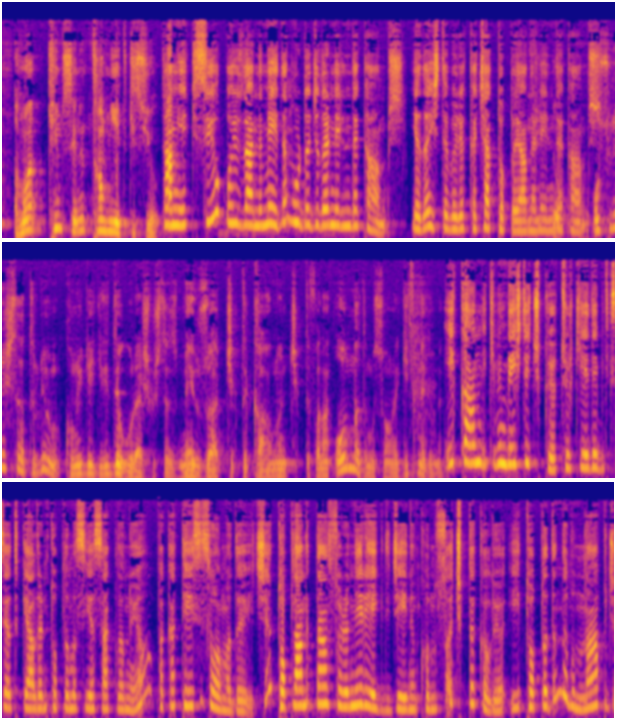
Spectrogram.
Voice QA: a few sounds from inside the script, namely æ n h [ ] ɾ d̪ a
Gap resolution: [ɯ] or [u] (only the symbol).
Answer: u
